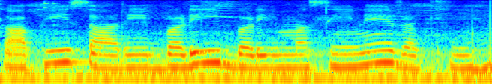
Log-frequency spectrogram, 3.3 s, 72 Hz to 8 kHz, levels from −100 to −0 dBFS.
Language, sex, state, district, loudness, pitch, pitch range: Hindi, female, Uttar Pradesh, Varanasi, -25 LUFS, 95 Hz, 90-120 Hz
